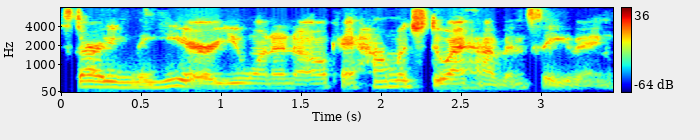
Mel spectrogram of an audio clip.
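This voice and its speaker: A woman with an American accent talks in a normal speaking voice, fairly low in pitch with ordinary pitch variation. The sound is dry and close, with no echo. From New Jersey, US. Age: 20s. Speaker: financial wellness advocate. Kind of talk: podcast interview. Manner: casual.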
